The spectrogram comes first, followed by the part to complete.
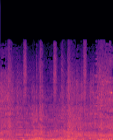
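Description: Action-film soundtrack: driving music mixed with car-chase sound effects, with car engines and tyre squeal, and several sharp impact hits.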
